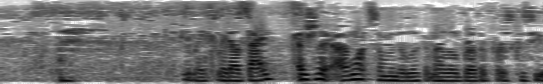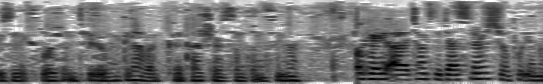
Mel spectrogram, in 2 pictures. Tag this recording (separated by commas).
Speech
